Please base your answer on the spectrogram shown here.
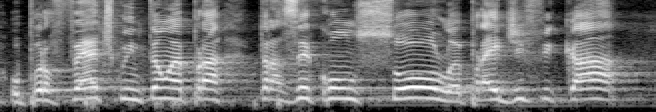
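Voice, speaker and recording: A Brazilian man with a Brazilian Portuguese accent, preaching a sermon to a live audience, telling stories in a lively, chatty way and speaking straight to the crowd. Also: very high voice, moderate pace, gravelly. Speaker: pastor. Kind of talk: sermon with personal storytelling. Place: church hall with live audience. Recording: reverberant hall with faint music.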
